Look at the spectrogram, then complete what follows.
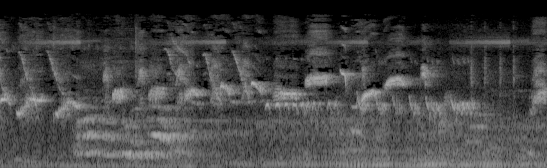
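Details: Caged Chinese hwamei in quick, steady high-pitched 'cao cầu' singing: rapid downslurred whistles and clear rounded notes repeated about three times a second, with some faint lower chattering beneath.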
